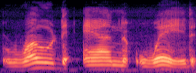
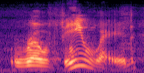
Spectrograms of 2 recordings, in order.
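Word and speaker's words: Roe v. Wade: here first of all it's not called Road and Wade it's called Ro Wade and pronouncing it wrong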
